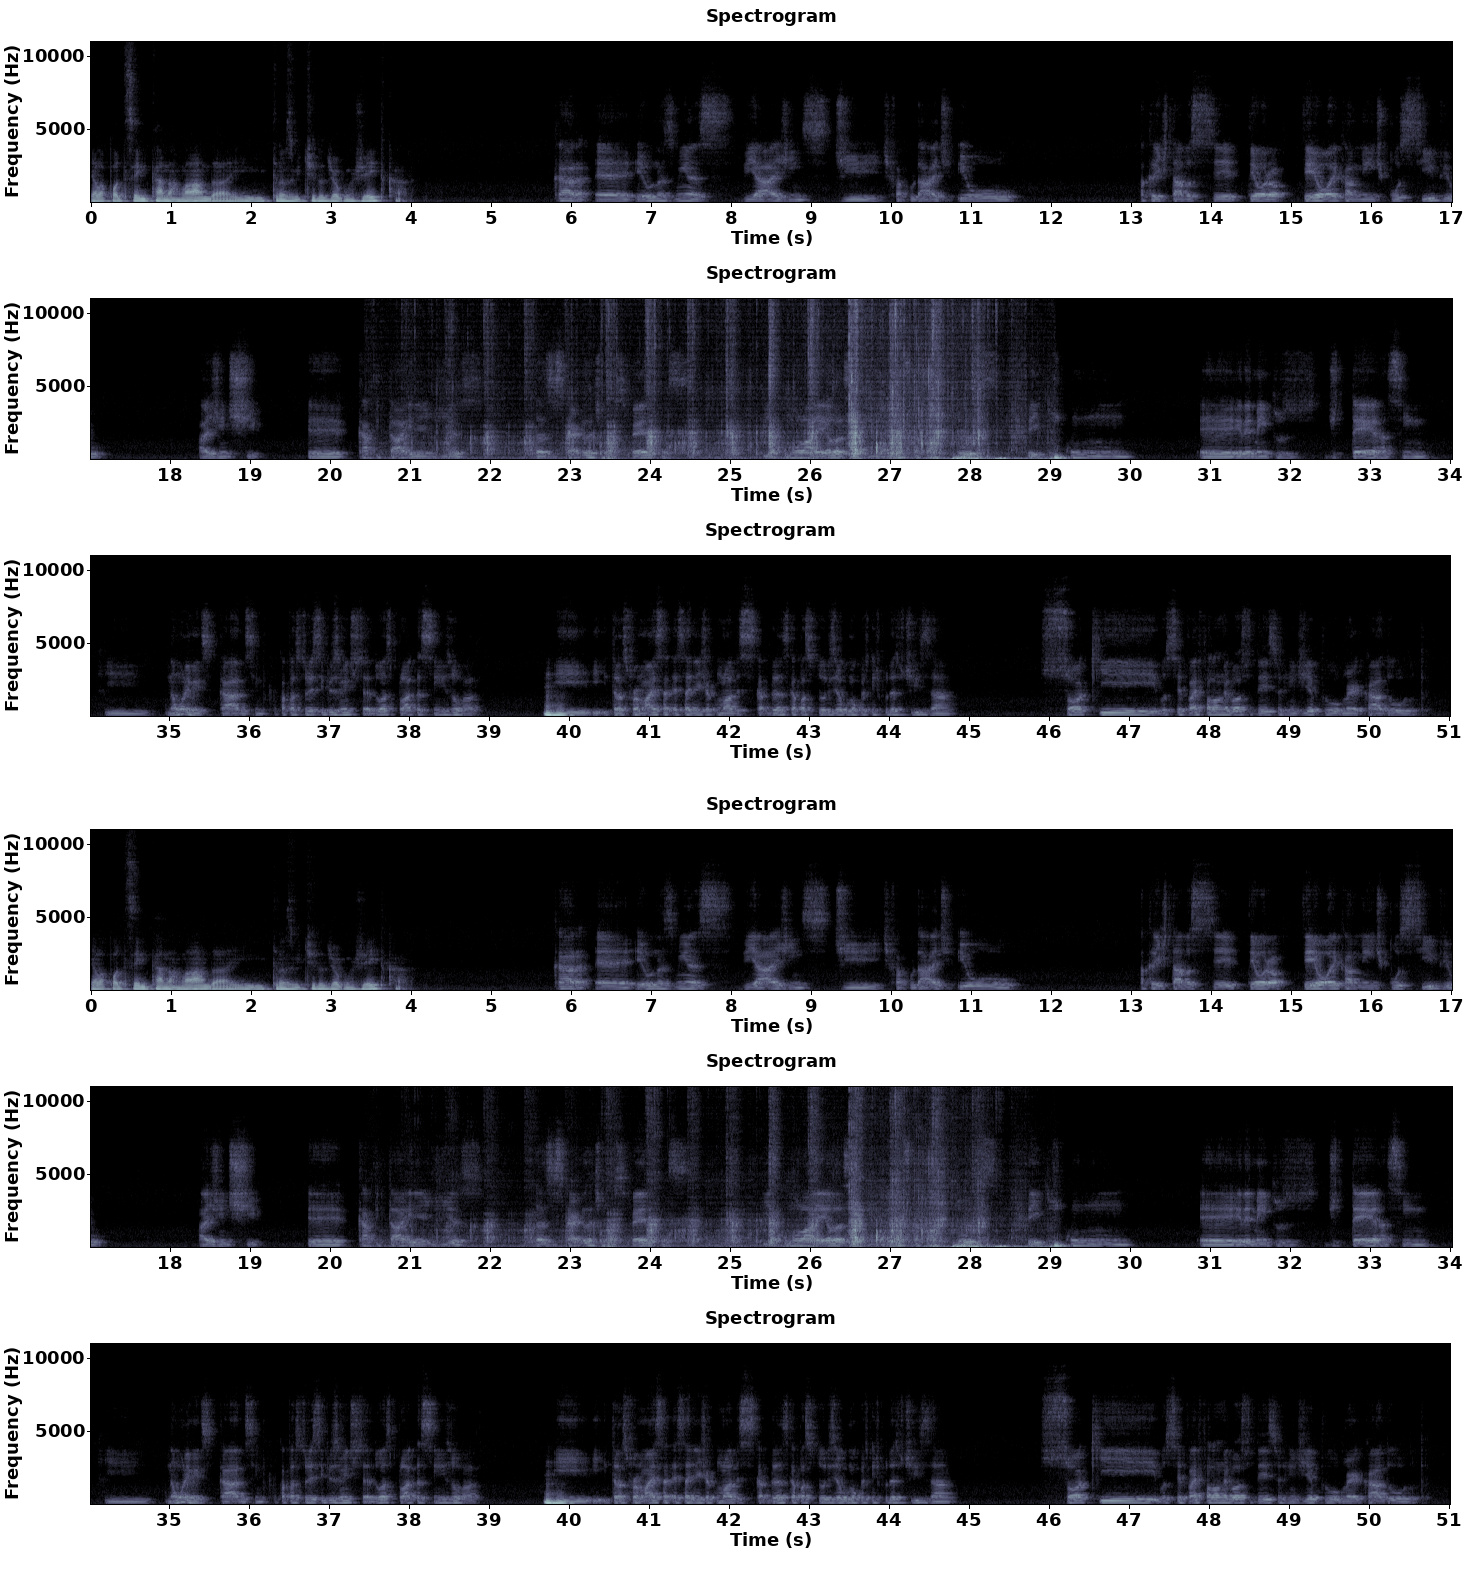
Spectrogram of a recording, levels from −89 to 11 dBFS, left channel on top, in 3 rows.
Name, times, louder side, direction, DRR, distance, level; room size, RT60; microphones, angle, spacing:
voice 1, 0.0-3.9 29.1-29.2 39.7-40.0, left 1 dB, 20° left, 0.5 m, -29 dB
voice 2, 5.8-11.5 13.2-17.1 18.4-19.1 19.7-21.9 22.5-24.5 25.4-28.3 28.7-30.0 30.9-33.7 34.2-38.8 39.8-44.8 45.9-50.7, equal, 10° right, 2.7 m, -42 dB
Walk footsteps, 20.4-29.1, left 2 dB, 40° left, 2.0 m, -38 dB
10.5 x 9.4 x 2.9 m
head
